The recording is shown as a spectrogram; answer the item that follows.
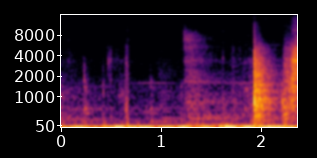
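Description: A few light knocks and thumps, with a short rustling noise about one and a half seconds in.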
